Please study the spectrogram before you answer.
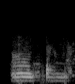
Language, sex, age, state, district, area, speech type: Tamil, female, 60+, Tamil Nadu, Ariyalur, rural, conversation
